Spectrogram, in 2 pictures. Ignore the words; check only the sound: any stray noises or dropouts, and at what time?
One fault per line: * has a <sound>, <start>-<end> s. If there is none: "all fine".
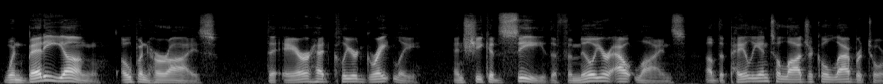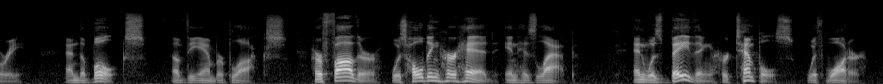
all fine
